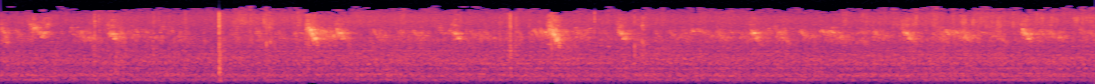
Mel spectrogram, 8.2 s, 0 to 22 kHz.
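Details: Steady droning of many honey bees during nucleus colony formation from an earlier forager swarm, May 15, 2018, broken by irregular wooden taps and brief louder bursts of buzzing every second or two.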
